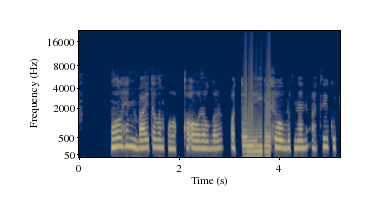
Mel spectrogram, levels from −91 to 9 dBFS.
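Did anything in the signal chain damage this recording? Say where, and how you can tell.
Yes. From 3.27 to 3.82 s the speech collapses into a rigid, metallic buzz at 133 Hz that only loosely tracks the talker: robotic sound from repeated short buffers. The stage is likely the driver or buffer level. Fresh audio stopped arriving in time, so essentially the whole stretch was filled by looping one short block while the real signal was skipped. A 133 Hz buzz implies a repeat period of about 7.5 ms, which is the length of the looped block.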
